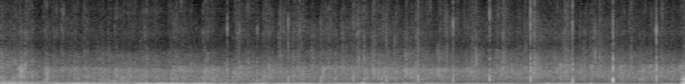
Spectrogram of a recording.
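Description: A church congregation at a Bible-study service claps for Jesus, a fairly faint, sustained patter of many hands in a room with a low hum underneath, a few sharper claps standing out toward the end.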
